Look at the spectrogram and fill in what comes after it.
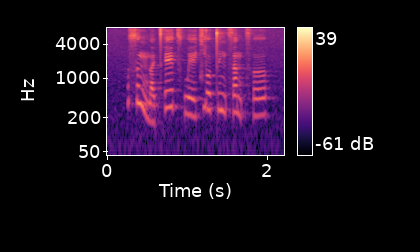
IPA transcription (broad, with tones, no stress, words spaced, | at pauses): sʊ˥˩ŋn̪a˩ɪ̯ t̪ʰe˥ɪ̯t͡sʰwe˧˥ɪ̯t͡ɕjo˧ʊ̯ t̪i˥˧ŋsa˥˩nt͡sʰɤ˥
